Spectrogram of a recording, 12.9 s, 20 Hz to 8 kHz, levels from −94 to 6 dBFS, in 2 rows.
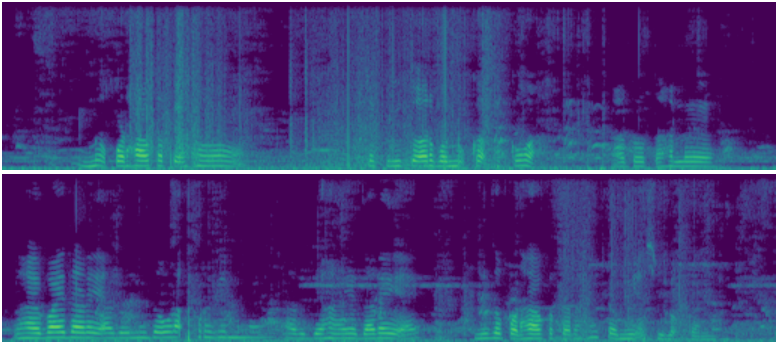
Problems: constant background noise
